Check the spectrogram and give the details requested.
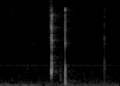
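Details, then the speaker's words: Awake baby boy hiccuping: two quick sharp throat catches in a quiet room; infant hiccups. "You have the hiccups, baby. You have the hiccups, baby boy."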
